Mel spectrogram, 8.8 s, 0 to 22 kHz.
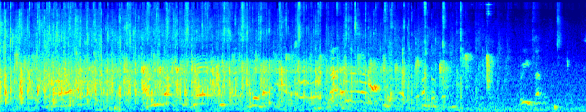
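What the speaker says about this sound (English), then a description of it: "we should give them a round of applause for them" Graduation ceremony audience at ECMS-G 2024 gives a round of applause for teachers, a full crowd clapping loudly, then thinning into scattered, fading claps near the end, with some voices mixed in.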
